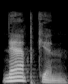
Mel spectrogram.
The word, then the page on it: napkin: American English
